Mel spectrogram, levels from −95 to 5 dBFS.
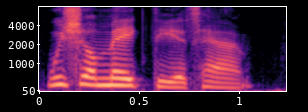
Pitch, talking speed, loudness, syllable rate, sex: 210 Hz, 240 wpm, -16 LUFS, 5.6 syllables/s, female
